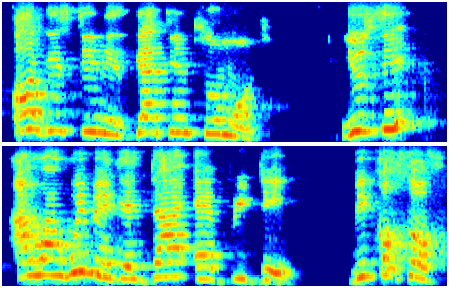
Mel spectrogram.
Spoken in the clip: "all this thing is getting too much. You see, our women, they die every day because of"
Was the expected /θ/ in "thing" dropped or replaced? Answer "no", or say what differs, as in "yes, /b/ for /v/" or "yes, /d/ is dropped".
yes, /t/ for /θ/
